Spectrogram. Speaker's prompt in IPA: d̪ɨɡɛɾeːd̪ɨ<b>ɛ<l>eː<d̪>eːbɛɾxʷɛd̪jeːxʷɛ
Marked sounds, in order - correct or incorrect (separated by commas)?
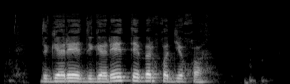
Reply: incorrect, incorrect, incorrect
